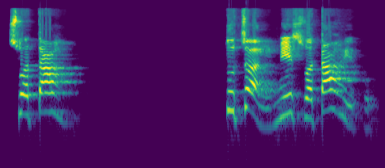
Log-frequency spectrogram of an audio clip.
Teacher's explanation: ह या वर्णाला हिसडा दिल्यासारखा उच्चार हिसडा म्हणजे झटका सौम्य झटका एकदम वर जायचा नाही सौम्य स्वतः बरोबर म्हणायचा निसटता स्वतः तू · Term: विसर्ग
